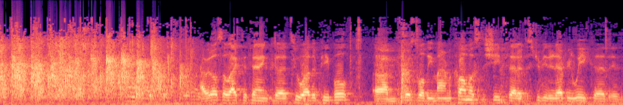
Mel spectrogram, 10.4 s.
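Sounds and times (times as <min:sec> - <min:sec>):
large crowd applause: 0:00.0 - 0:03.3
speech: 0:03.5 - 0:10.3.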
